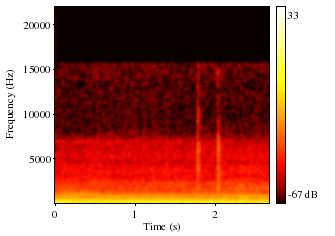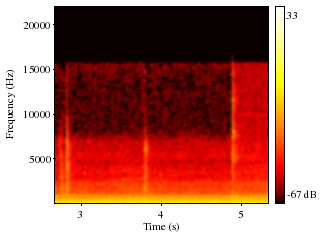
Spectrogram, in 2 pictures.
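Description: A steady hum throughout, with five faint, sharp metallic clicks spread across the middle and end as a hand handles the nut and clamp connector on aluminium busbars.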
